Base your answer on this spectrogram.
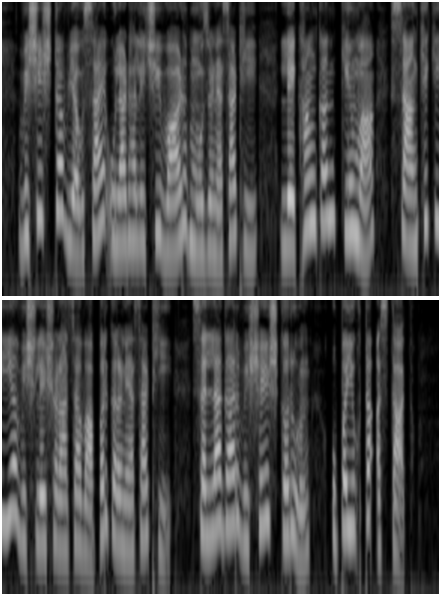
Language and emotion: Marathi, neutral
